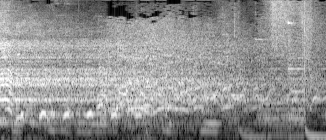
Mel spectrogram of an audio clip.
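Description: Laughing and chuckling voices over background music that comes in at the start. A beat with deep bass kicks in near the end.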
